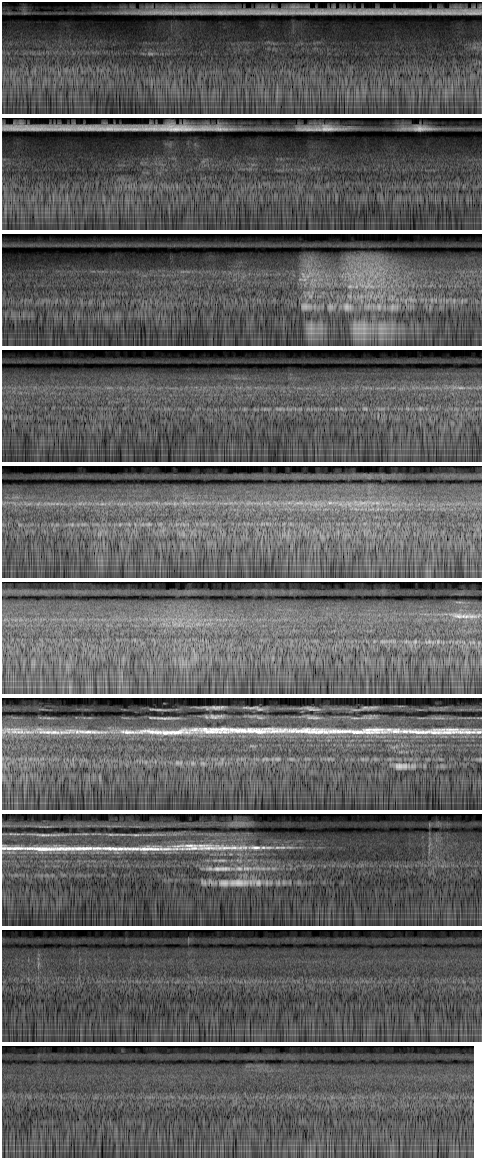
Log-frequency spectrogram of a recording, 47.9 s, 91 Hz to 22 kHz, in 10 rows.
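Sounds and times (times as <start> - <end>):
low hum of standing train: 0.0 - 47.9
brake and wheel squeal: 28.5 - 37.0.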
